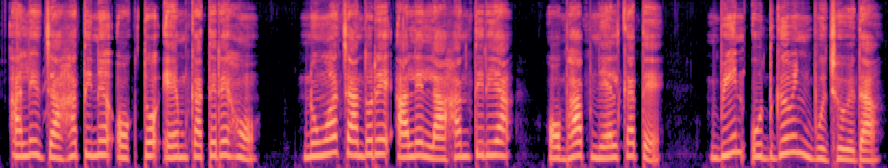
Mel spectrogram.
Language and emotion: Santali, sad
